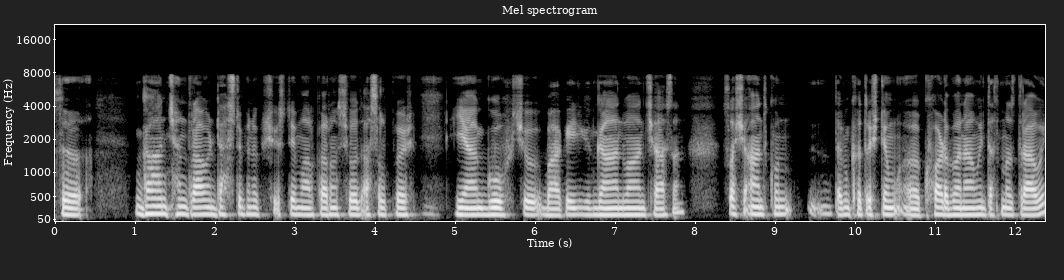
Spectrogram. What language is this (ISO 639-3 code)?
kas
